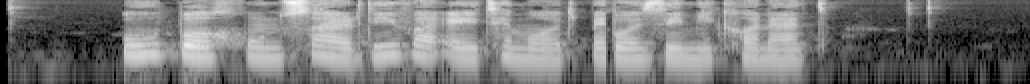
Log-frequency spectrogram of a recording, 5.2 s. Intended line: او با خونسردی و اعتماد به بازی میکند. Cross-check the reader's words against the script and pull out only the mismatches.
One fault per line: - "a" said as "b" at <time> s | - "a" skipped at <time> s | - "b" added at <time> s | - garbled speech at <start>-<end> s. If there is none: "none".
none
